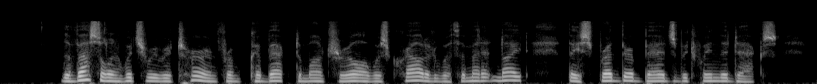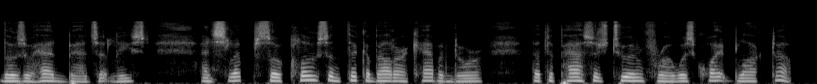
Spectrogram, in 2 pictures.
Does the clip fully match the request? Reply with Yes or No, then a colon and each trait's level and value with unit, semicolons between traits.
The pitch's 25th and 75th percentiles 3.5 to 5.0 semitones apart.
No: narrow, 2.6 semitones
